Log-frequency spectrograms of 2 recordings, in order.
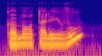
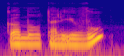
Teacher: it's a question, so raise a little bit your voice at the end, like comment allez-vous?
